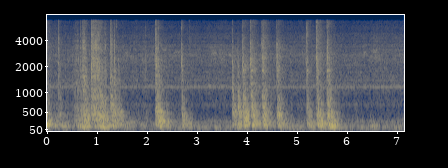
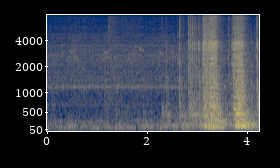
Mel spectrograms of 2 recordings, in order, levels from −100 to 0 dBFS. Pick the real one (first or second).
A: first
